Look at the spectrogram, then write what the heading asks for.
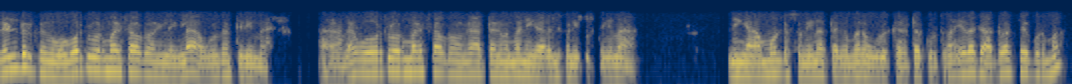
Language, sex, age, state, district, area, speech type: Tamil, male, 60+, Tamil Nadu, Nilgiris, rural, conversation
